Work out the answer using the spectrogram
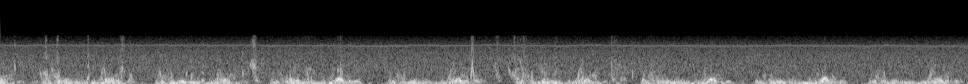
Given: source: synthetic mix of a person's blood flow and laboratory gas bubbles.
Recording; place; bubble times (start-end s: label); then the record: Doppler ultrasound of blood flow; precordium
0.03-0.18 s: bubbles
0.38-0.65 s: bubbles
0.83-0.94 s: bubbles
1.19-1.34 s: bubbles
1.57-1.65 s: bubbles
1.82-2.08 s: bubbles
2.40-2.66 s: bubbles
2.85-3.18 s: bubbles
4.67-4.88 s: bubbles
4.92-5.62 s: bubbles
6.09-6.37 s: bubbles
6.48-6.67 s: bubbles
From the record:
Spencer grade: 3 (all of the cardiac periods contain showers or single bubble signals, but not dominating or overriding the cardiac motion signals); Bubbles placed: only in the low amplitude regions of the cardiac cycle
